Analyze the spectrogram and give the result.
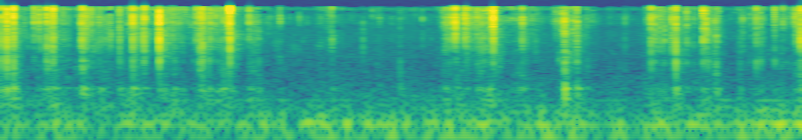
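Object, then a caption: Ball of wound plastic tape. A small metal blade slices the outer layers off a fist-sized solid ball of white and purple wound plastic tape. The result is a dense run of sharp, bright tearing and crinkling crackles over a faint low rumble.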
